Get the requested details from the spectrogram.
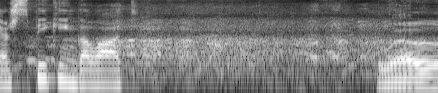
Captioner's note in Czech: Smích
